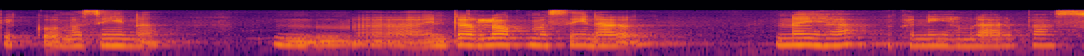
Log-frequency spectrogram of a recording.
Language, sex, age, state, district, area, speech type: Maithili, female, 30-45, Bihar, Samastipur, urban, spontaneous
